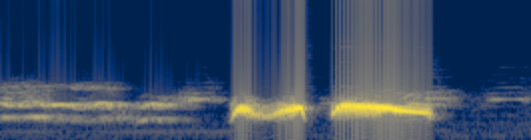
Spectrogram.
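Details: Lure call of a spotted dove, urging and cooing to stimulate other doves: a soft wavering hum, then a clear low coo in two parts, a short note followed by a longer downward-sliding note.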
